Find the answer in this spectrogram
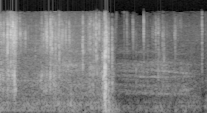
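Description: A Ford Focus rear passenger door shut with a single solid thud about a second in.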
